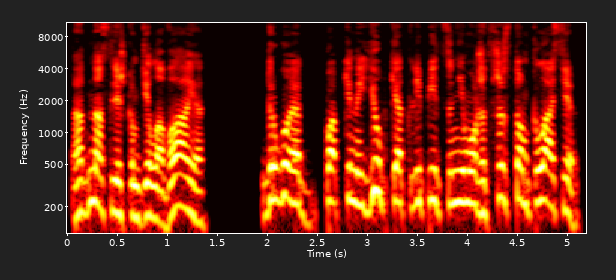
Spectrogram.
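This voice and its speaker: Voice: mid-range voice, brisk, dry recording, studio quality, voice pushed up, natural voice. A reader voicing a cocky, hot-tempered sixth-grade boy who lashes out sarcastically in an audiobook. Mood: angry. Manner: brash, sarcastic outbursts. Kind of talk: audiobook character voice.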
